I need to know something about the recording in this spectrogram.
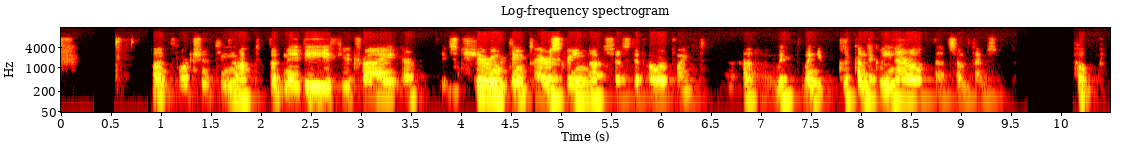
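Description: A man speaks steadily over an online call.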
